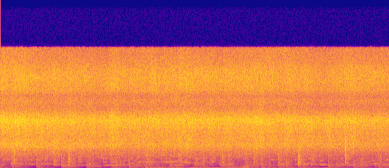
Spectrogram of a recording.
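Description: Chopped carrot, onion and green chilli sizzling in oil in a non-stick frying pan while a wooden spatula stirs and scrapes them around: a steady hiss with scattered scrapes and taps.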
